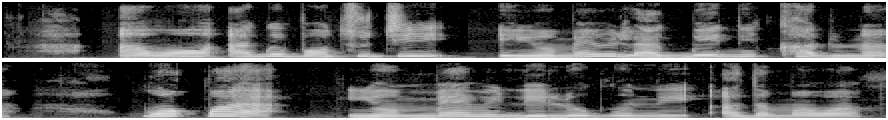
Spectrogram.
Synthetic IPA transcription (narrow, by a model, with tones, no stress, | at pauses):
a˨w̃ɔ̃˧a˧ɡ͡be˦bɔ̃˧tũ˦d͡ʒi˦ | e˨j̃ɔ̃˨mɛ̃˨˦ɾ̃ĩ˦˨la˨ɡ͡be˦nĩ˦kʰa˦˨dũ˨nã˨˦ | w̃ɔ̃˦k͡pa˦ | i˨j̃ɔ̃˨mɛ˨˦ɾ̃ĩ˦˨le˨˦lo˦ɡũ˦nĩ˦a˧dã˦mã˦wa˦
